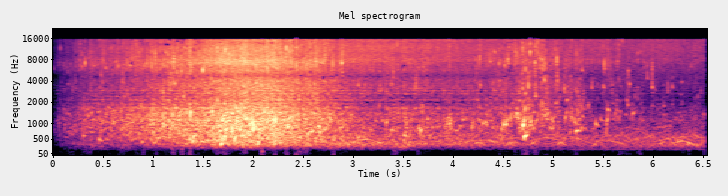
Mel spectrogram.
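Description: Water running and trickling, loudest about two seconds in, then settling to a quieter steady flow with small gurgles.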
